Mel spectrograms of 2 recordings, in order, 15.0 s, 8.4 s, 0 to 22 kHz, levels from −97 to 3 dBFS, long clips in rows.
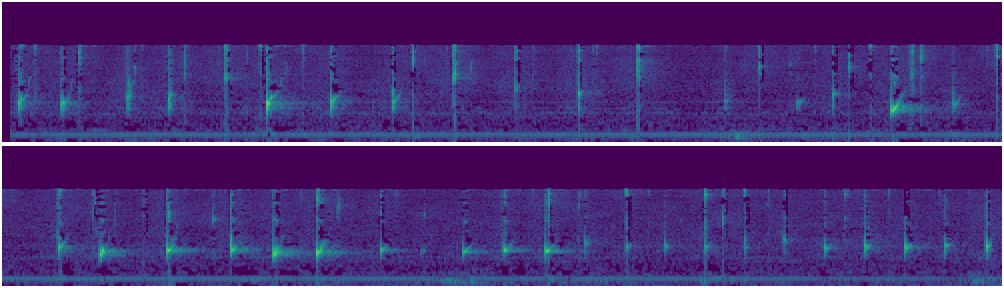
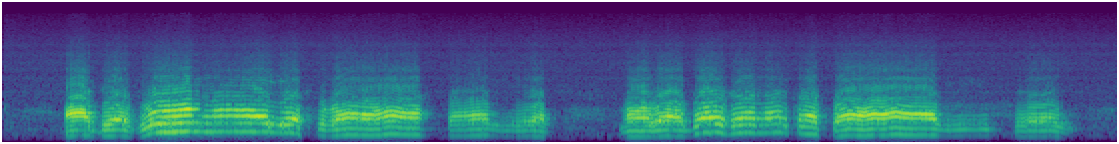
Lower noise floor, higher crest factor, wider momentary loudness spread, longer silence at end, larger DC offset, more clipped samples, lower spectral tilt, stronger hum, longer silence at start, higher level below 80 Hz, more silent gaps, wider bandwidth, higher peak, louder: first, -65 dBFS vs -55 dBFS; first, 30 dB vs 16 dB; first, 22 LU vs 16 LU; second, 0.1 s vs 0.45 s; neither; neither; second, 1.5 dB/octave vs -7 dB/octave; neither; second, 0.1 s vs 0.45 s; first, -82 dBFS vs -88 dBFS; neither; about the same, 7.2 kHz vs 7.6 kHz; second, -10 dBFS vs 0 dBFS; second, -38 LUFS vs -16 LUFS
